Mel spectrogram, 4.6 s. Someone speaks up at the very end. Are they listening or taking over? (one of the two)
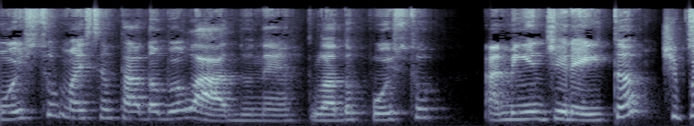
taking over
